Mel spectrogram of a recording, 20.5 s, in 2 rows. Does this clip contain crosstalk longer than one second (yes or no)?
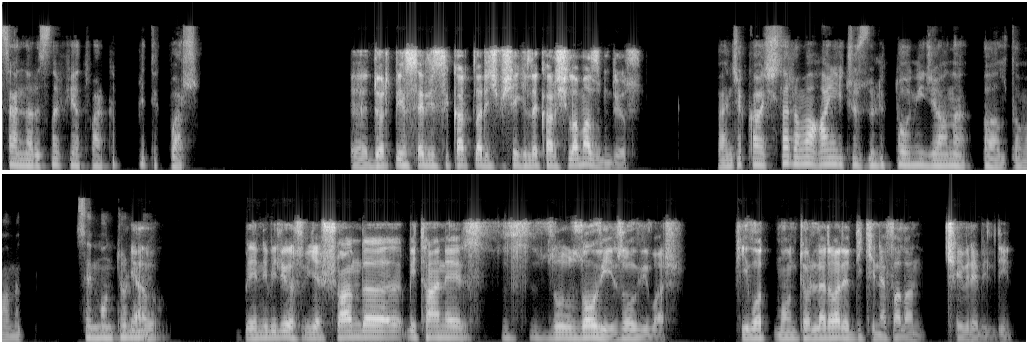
no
